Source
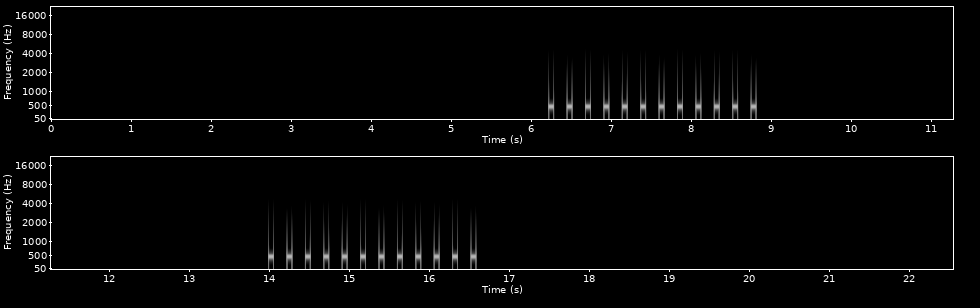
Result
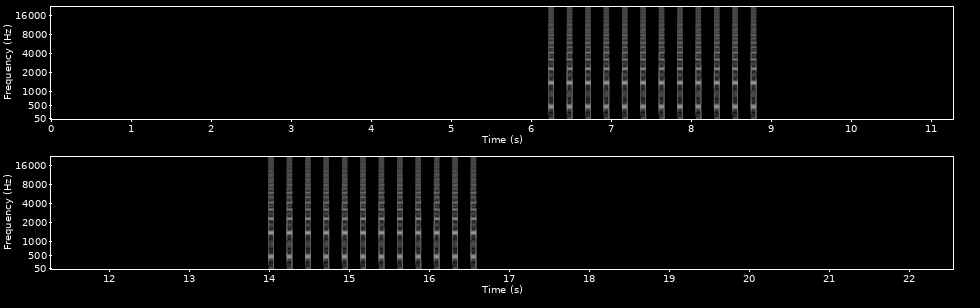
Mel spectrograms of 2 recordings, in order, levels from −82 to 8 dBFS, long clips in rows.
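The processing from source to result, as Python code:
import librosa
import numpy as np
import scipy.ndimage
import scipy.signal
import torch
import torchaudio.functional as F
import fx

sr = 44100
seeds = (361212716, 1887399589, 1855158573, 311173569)

y = fx.low_shelf(x, sr, hz=210.0, db=-8.0)
y = (np.mod(10.0 ** (21.5 / 20.0) * y + 1.0, 2.0) - 1.0) / 10.0 ** (21.5 / 20.0)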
